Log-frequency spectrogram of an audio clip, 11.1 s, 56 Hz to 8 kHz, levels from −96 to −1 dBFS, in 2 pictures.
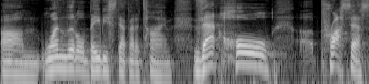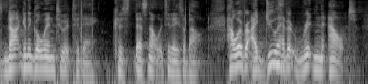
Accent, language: American, English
